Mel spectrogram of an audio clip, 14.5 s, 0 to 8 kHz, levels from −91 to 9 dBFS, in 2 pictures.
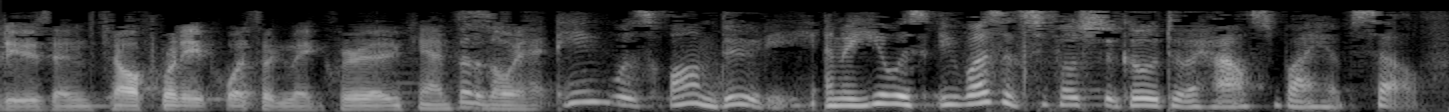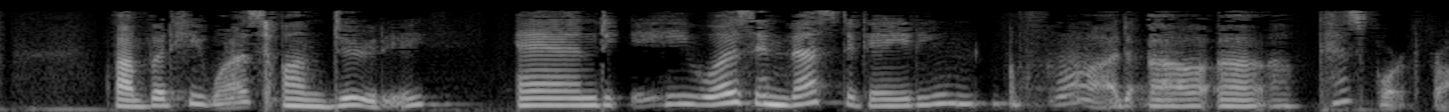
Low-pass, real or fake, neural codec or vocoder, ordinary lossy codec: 7.2 kHz; fake; codec, 16 kHz, 0.5 kbps, X-Codec, HuBERT features, trained on balanced general audio; MP3, 24 kbps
